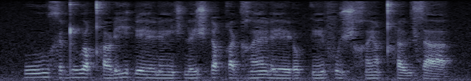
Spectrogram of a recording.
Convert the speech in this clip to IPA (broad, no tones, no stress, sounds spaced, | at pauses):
w u x a ɖʱ u qʰ ɤ ɽ i ɗ eː ɽ ẽː ʃ ɳ e ʃ ɗ ɨ q ɨ ɡ ʁ ɛ̃ ɽ eː ɽ o k ẽ f o ʃ χ ẽ qʰ e ɳ s a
